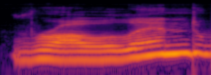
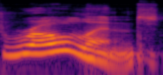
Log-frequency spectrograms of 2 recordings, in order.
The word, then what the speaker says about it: Roland: Angeles for movie director Roland West, whose name is pronounced Roland, not Roland. So he named the ship for his wife, who is an actress, and her name was Jewel.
